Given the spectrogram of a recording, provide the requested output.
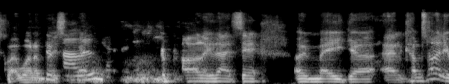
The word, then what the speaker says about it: Kripalu: Many teachers at many places like Kripalu, is that how it's pronounced? I know it's quite one of those. Kripalu, that's it.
